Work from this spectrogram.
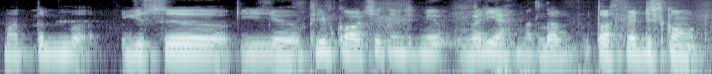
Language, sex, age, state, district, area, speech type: Kashmiri, male, 18-30, Jammu and Kashmir, Kupwara, rural, spontaneous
